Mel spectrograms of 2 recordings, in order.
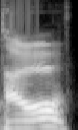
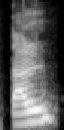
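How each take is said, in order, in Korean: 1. 첫소리 자음은 평음이고 부드러운 d예요. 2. 첫소리 자음은 경음이고 겹친 d예요. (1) "원어가 달이야 달" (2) "정확하게 말하면 딸이거든 딸"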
